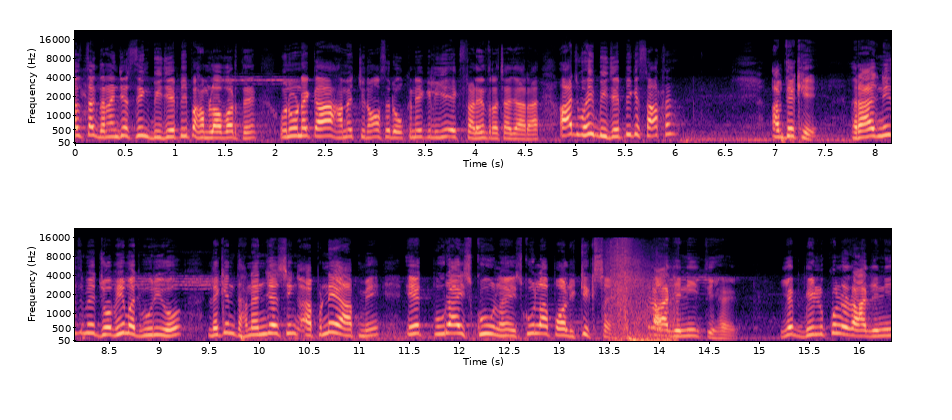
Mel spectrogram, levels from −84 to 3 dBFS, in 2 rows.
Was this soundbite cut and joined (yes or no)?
yes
